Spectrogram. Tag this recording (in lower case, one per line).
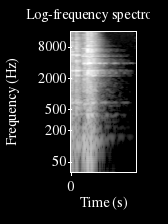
glass
chink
